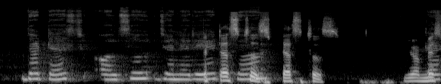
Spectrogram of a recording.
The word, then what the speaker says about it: testis: Tests. Most males have a pair of tests or testicles. The tests consist of coiled tube-like structure that produces sperm. The test also generate the Testis.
